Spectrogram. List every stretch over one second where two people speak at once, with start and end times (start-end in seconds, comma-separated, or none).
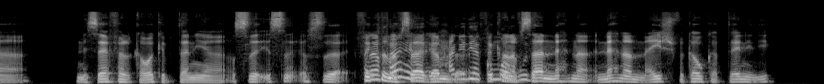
3.6-5.5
